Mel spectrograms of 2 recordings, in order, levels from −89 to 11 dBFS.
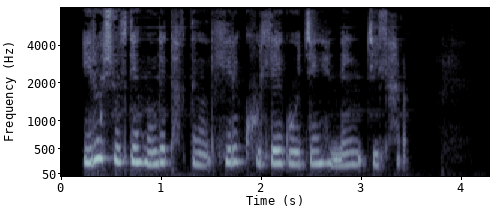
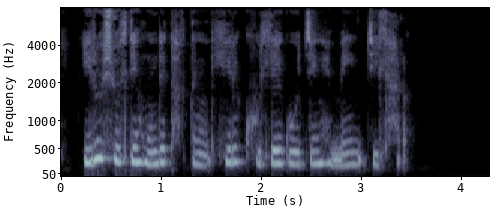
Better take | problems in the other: second | noise reduction (neural mask model DeepFilterNet 3)

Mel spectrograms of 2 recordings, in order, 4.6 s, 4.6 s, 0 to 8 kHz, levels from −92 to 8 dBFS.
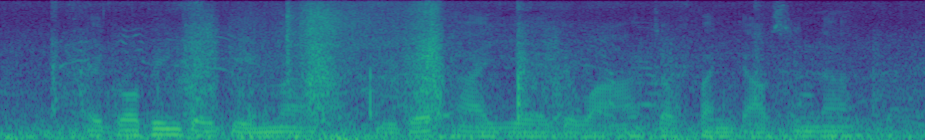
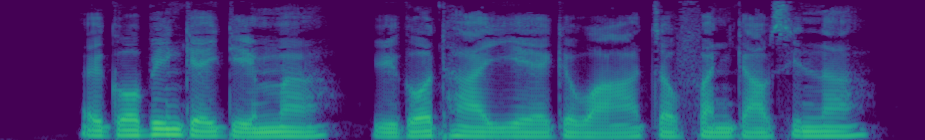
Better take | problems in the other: second | background sound (Walk, footsteps); as loud as the speech

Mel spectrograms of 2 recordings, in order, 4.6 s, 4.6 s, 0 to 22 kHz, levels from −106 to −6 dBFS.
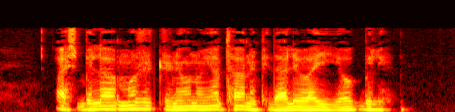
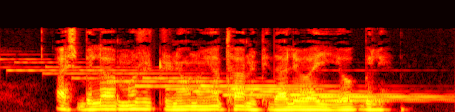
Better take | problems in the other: first | background sound (Mallet percussion); 8 dB below the speech

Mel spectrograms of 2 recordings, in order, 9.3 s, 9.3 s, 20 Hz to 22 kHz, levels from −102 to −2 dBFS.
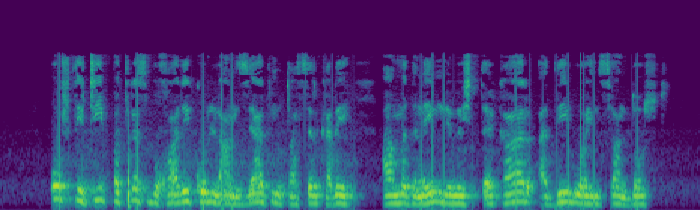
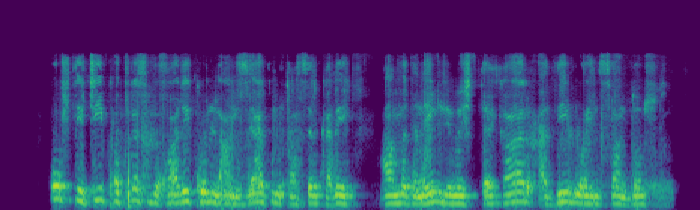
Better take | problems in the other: first | noise reduction (neural mask model Resemble Enhance denoiser)

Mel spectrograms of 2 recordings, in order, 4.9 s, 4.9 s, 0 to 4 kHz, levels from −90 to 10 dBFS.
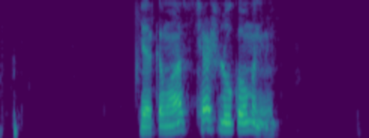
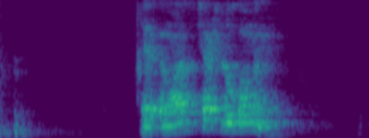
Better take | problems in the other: first | room echo; dies away in 0.6 s

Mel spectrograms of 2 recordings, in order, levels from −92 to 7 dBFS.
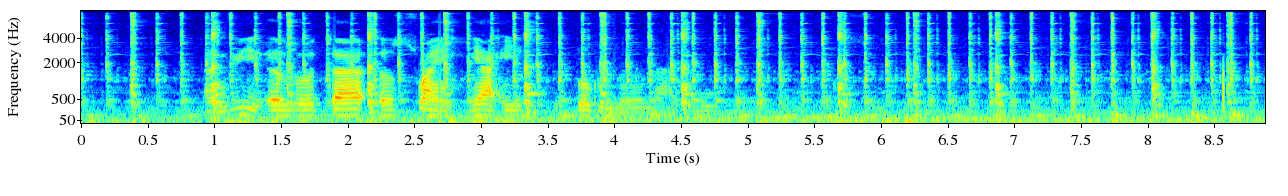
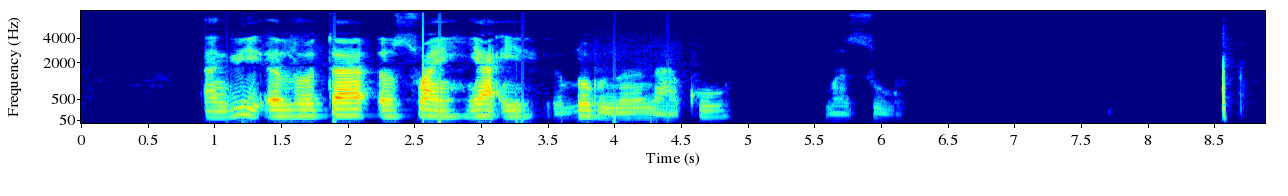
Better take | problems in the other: second | background sound (Tick); 1 dB below the speech

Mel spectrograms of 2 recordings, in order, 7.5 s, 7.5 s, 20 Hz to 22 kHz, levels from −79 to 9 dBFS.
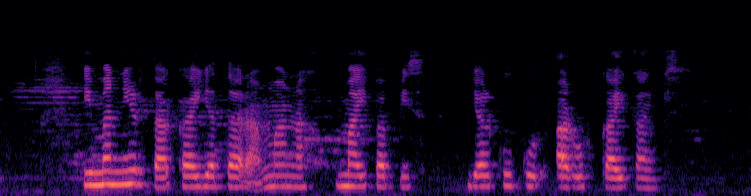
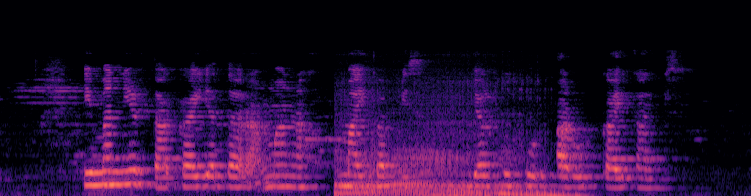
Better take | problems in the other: first | background sound (Engine / Car); 2 dB below the speech // room echo; dies away in 0.5 s

